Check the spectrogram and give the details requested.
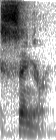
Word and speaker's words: singer: tell you the answer when a word ends in nger and it's derived from a verb that ends in mg then you get a soft g like singer but when the word that ends in nger is not derived from a verb that ends in ng then you get either a hard g like finger or a kind of medium g like plunger or danger now when you get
